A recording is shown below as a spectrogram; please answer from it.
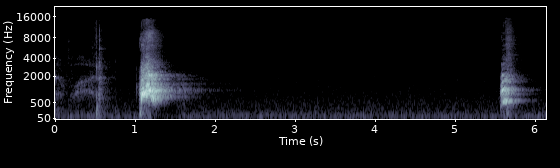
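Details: West Highland White Terrier, a dog said to hate flies and to rarely bark, on fly patrol guarding his owner from a fly: one loud sharp bark, a short clipped second bark after a long silence.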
